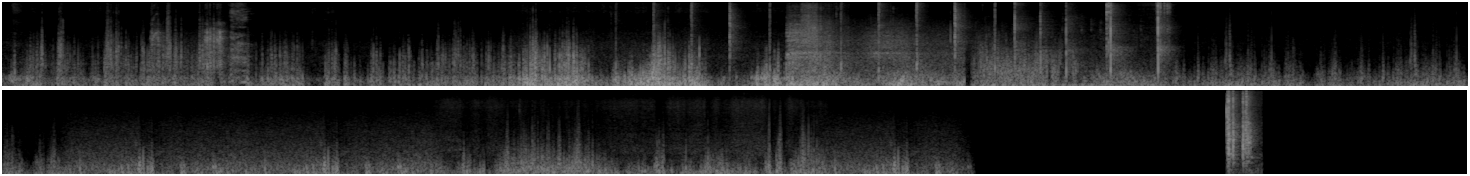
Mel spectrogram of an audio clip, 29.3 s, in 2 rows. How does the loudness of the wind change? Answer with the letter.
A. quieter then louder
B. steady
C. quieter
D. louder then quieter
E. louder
D.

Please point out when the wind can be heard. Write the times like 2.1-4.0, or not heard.
0.0-24.4.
